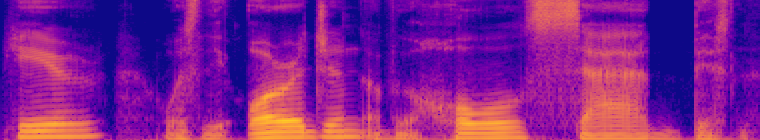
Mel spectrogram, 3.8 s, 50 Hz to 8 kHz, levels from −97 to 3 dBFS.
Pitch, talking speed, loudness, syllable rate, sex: 100 Hz, 140 wpm, -18 LUFS, 4.4 syllables/s, male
